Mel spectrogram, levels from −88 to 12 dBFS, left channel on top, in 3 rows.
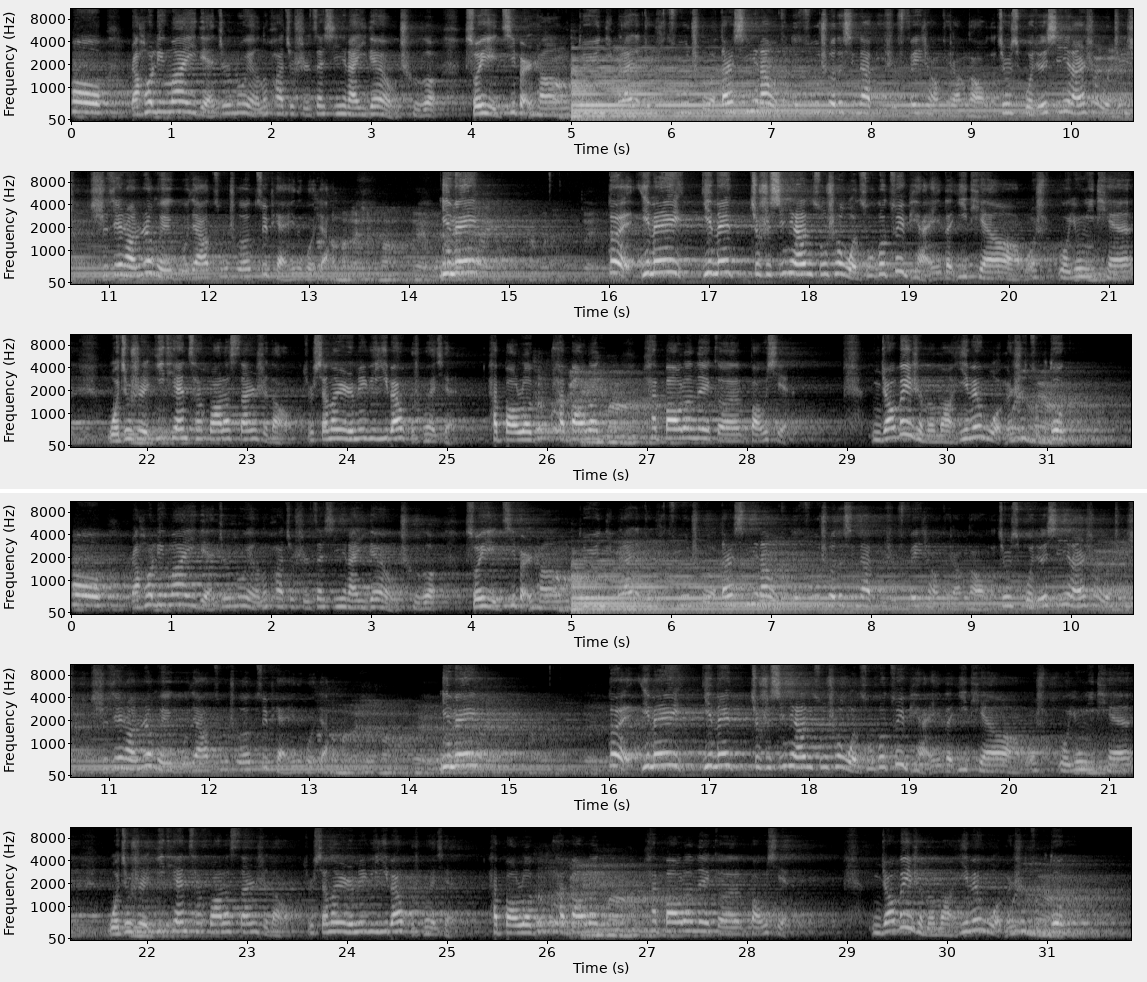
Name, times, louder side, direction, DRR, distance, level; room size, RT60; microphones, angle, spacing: voice 1, 0.0-0.3 0.6-3.7 3.9-7.1 7.4-13.2 14.3-14.7 16.0-21.2 21.6-25.1 25.4-25.9 26.2-26.6 27.0-28.4 29.0-31.2, left 3 dB, 35° left, 11 dB, 1.0 m, -20 dB
sound 1, 5.0-18.5 18.9-21.1, left 2 dB, 60° left, 1.1 m, -26 dB
voice 2, 5.4-5.9 6.9-7.0 10.2-10.5 13.1-14.8 15.1-15.9 20.6-20.9 21.8-22.0 25.9-26.9 30.6-31.2, left 1 dB, 85° left, 0 dB, 7.2 m, -30 dB
29.0 x 24.5 x 7.9 m, 2.4 s
head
